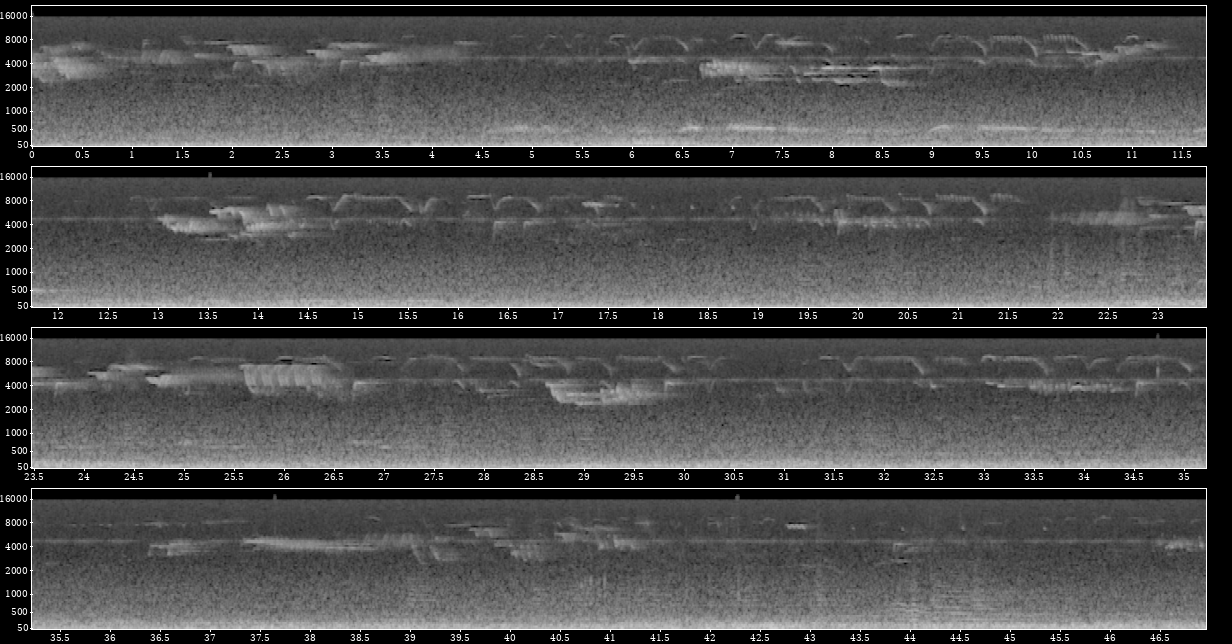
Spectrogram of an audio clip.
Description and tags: Sound of the mountain, birds and the distant river
Recording the atmosphere in the Galician mountains, near a river and with many birds flying around the area.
